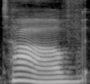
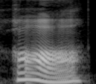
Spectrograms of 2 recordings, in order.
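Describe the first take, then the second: First: The word ends with a V sound. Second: The word ends with a W sound. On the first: This is the modern Hebrew pronunciation. "versus the tav in modern Hebrew" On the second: This is the ancient Hebrew pronunciation. "It was a W sound, so it's a ta in ancient Hebrew"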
